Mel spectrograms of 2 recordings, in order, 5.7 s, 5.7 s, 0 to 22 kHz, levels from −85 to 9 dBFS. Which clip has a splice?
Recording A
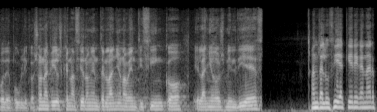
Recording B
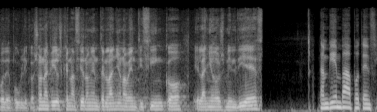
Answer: B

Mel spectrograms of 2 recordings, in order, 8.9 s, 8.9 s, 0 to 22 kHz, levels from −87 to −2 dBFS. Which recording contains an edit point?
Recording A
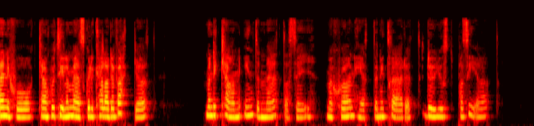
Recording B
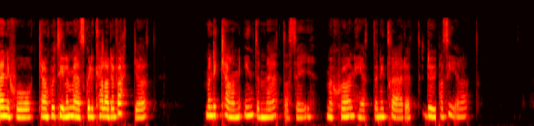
B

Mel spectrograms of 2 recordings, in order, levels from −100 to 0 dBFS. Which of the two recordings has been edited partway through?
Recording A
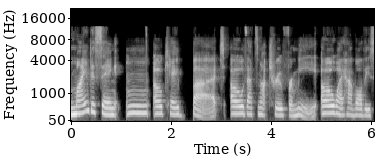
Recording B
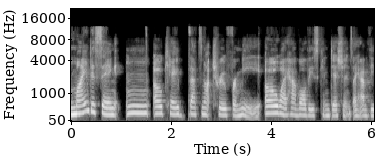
B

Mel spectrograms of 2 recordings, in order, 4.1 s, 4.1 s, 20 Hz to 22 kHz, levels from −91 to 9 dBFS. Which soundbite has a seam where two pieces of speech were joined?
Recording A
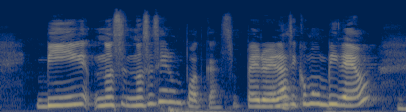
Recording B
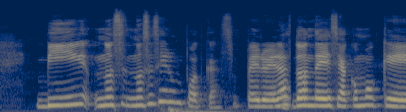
B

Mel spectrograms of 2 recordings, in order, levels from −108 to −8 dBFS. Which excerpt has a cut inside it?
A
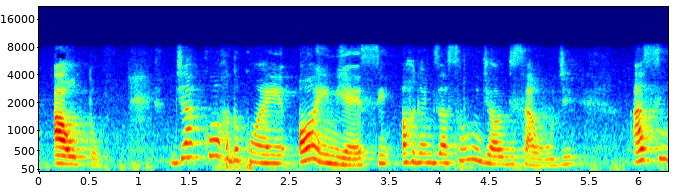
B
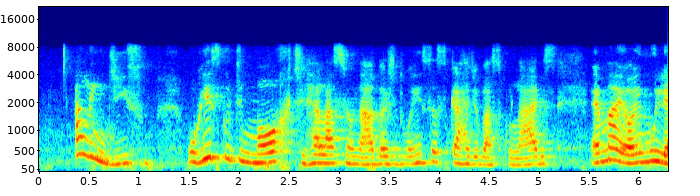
A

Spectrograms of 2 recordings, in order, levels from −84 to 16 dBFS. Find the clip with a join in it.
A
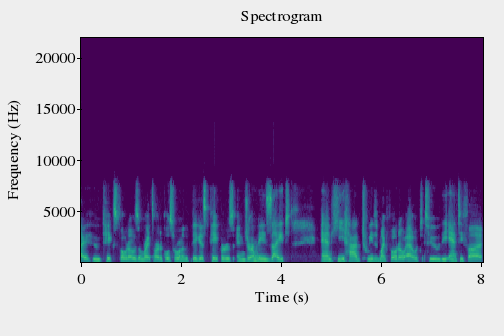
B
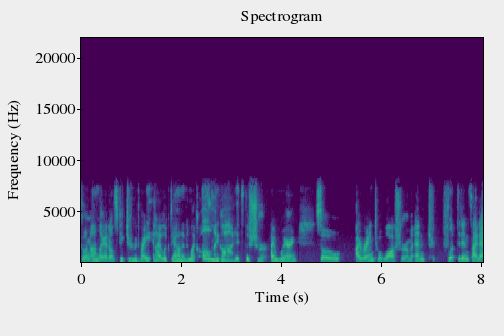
A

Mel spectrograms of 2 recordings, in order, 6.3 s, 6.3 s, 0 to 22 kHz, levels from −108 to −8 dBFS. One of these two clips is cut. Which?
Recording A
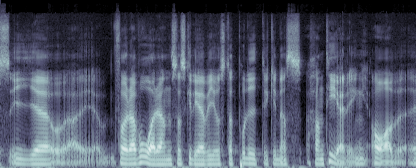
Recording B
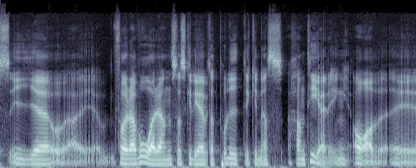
B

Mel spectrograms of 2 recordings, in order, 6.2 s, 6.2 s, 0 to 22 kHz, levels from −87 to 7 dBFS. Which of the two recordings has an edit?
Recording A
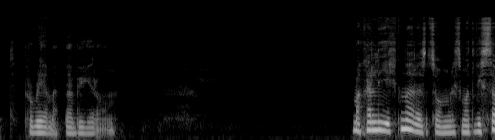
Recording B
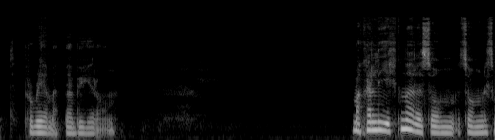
A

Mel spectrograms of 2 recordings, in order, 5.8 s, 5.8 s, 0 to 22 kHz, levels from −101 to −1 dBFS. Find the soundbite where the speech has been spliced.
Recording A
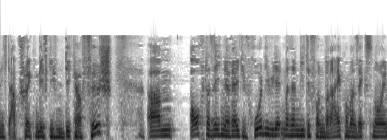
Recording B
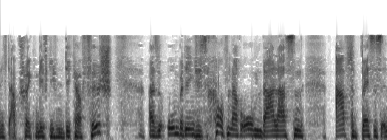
B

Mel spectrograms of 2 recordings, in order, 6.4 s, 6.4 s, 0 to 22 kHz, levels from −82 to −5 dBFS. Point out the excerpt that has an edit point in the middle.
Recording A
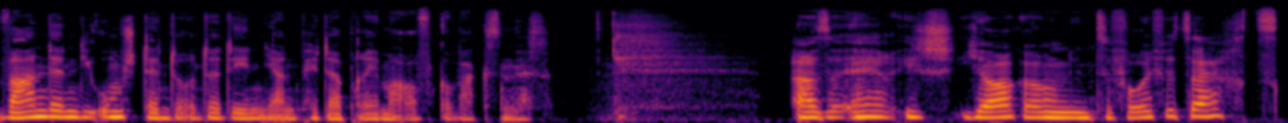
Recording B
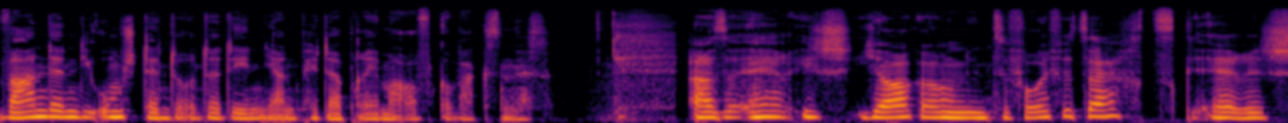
B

